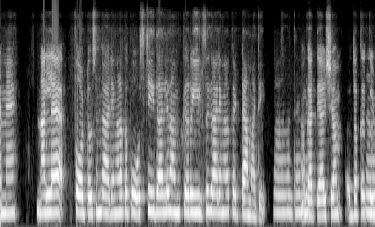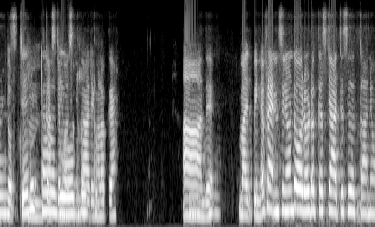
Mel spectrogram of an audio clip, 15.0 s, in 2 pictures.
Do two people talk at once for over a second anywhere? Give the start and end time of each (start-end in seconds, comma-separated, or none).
7.3-9.5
